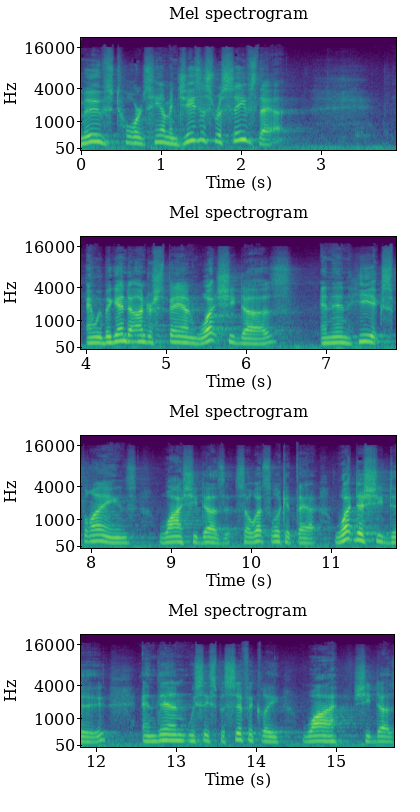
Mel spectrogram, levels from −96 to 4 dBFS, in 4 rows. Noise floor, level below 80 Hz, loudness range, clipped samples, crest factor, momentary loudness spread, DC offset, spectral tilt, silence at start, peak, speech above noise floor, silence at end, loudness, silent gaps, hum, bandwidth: -43 dBFS; -46 dBFS; 4 LU; under 0.1%; 20 dB; 11 LU; under 0.1%; -4.5 dB/octave; 0 s; 0 dBFS; 23 dB; 0 s; -20 LUFS; none; none; 16.5 kHz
